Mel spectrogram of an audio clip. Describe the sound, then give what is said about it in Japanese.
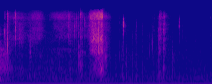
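Disposable wooden chopsticks split apart before a bowl of shoyu ramen: one crisp, splintering crack stands out amid small clicks and light rustles. “割り箸を割りました。”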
